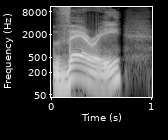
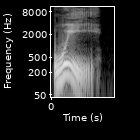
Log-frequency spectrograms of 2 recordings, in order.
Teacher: ensure that your lips vibrate for a V, as in very, and round for W, as in we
